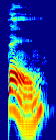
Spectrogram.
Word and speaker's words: balm: Then there are some words in English that may have a silent L, but that you may also pronounce that L. There are two acceptable pronunciations for these words. And here they are. Calm, palm, balm, and almond. Many people do not pronounce the L in these words, but you'll notice that I do. Both ways are perfectly acceptable.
